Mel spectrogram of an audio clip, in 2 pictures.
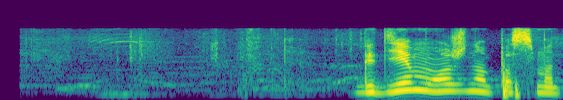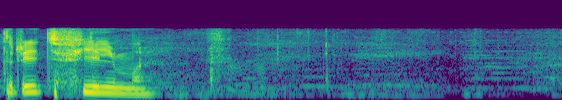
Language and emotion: Russian, neutral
